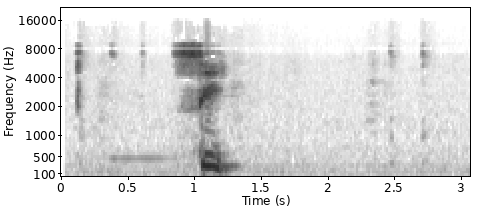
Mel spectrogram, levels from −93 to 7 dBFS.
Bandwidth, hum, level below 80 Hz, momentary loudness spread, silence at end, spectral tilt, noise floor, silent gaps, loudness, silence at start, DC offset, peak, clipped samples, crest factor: 14.5 kHz; none; -60 dBFS; 21 LU; 1.8 s; -0.5 dB/octave; -63 dBFS; none; -13 LUFS; 0.1 s; under 0.1%; 0 dBFS; under 0.1%; 22 dB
